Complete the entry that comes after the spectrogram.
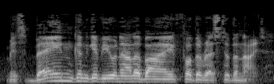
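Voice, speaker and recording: An actor playing a formal, persistent police inspector in a radio drama, speaking precisely and probingly. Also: male voice, mid-range voice, sing-song, brisk, a bit bright. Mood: accusing, measured. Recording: faintly noisy archive radio broadcast.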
